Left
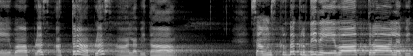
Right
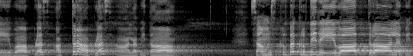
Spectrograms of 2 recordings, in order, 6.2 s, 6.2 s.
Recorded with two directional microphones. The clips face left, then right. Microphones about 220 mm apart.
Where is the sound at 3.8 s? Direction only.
45° left (ahead or behind).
